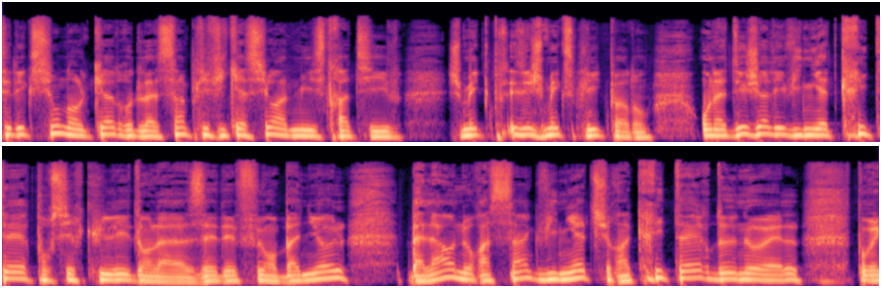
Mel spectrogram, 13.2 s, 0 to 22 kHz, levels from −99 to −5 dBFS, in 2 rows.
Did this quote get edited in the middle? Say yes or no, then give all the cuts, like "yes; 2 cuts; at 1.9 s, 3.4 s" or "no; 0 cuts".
no; 0 cuts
